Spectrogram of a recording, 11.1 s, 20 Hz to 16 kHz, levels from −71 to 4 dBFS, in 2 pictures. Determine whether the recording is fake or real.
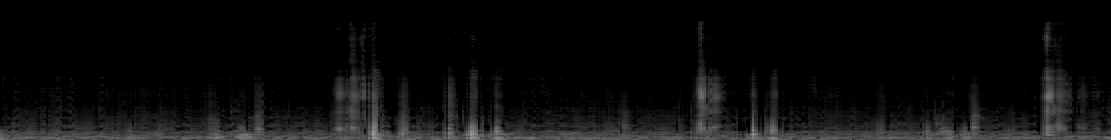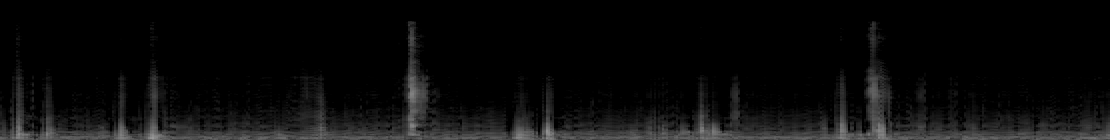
fake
